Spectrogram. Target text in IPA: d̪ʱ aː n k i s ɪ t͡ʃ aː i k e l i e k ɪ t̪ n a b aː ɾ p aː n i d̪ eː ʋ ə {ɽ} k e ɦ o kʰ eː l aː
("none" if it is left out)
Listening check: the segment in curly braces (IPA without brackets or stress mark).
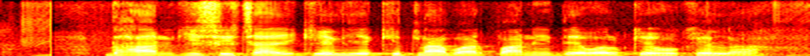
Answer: l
